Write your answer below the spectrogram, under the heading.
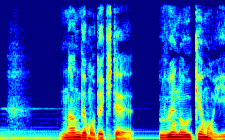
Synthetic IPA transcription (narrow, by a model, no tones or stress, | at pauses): nãnd̪e̞mo̞d̪e̞kʲi̥t̪e̞̰ | ɯ̟e̞noɯ̟ke̞mo̞iː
